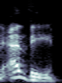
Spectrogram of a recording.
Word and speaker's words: Evey: also joined by Hurricane Evey.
